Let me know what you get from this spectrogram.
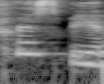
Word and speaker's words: Chrisp: And my name is Crispy, and that's spelled C H R I S P.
